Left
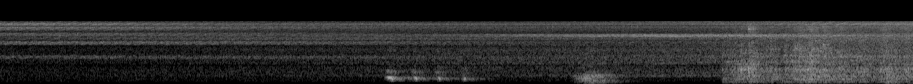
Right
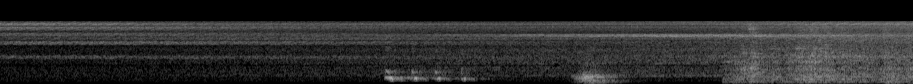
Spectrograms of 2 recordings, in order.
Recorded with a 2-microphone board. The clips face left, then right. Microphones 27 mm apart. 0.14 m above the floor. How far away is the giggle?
About 2 m.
